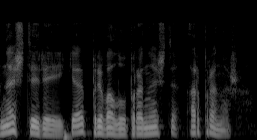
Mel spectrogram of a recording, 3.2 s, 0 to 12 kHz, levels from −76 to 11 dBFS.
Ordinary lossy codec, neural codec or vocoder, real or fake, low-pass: MP3, 64 kbps; none; real; 7.2 kHz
